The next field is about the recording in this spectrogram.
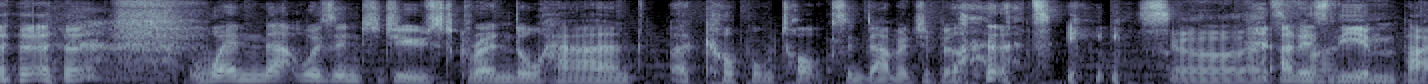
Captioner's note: both laugh; chuckles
